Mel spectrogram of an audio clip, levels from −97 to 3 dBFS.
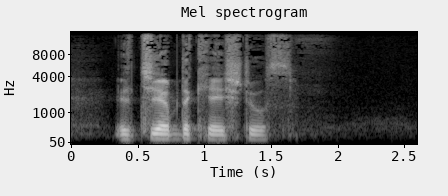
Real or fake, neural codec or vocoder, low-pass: real; none; 14.4 kHz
